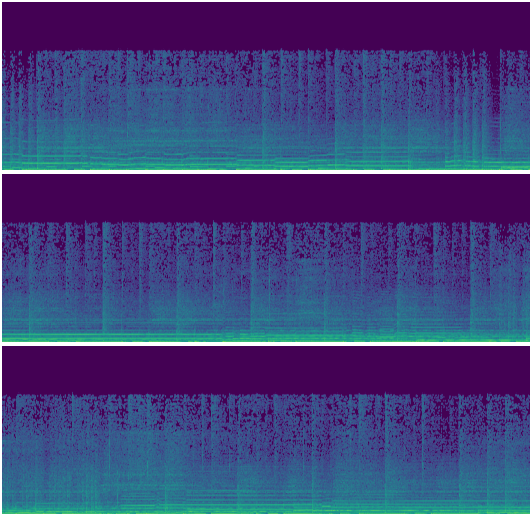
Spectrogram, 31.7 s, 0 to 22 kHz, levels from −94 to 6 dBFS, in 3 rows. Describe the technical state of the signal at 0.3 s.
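At 0.3 s the signal is intact, with no audible fault at that point.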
